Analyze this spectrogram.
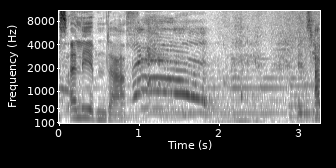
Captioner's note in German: schreit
